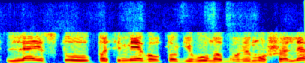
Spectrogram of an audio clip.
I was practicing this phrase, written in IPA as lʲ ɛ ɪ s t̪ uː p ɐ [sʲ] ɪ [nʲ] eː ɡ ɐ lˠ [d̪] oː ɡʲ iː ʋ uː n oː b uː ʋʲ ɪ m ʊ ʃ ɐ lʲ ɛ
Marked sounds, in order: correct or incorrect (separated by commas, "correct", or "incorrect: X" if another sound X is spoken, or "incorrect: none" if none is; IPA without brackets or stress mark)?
correct, incorrect: mʲ, incorrect: t̪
